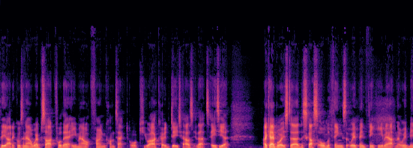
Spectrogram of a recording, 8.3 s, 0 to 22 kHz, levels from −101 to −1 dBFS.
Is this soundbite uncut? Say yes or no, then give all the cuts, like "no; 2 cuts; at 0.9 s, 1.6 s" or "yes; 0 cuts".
no; 1 cut; at 5.8 s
